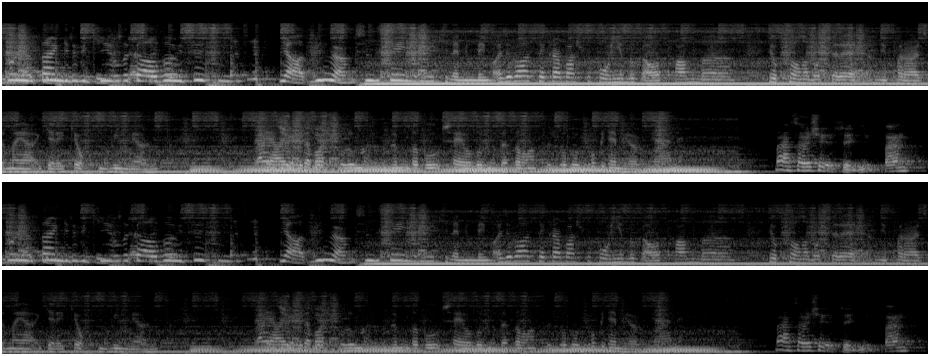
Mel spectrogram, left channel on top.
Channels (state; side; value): quieter; right; 7.7 dB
